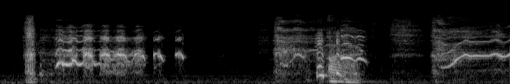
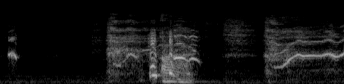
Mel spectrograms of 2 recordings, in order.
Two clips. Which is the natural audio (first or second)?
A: first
